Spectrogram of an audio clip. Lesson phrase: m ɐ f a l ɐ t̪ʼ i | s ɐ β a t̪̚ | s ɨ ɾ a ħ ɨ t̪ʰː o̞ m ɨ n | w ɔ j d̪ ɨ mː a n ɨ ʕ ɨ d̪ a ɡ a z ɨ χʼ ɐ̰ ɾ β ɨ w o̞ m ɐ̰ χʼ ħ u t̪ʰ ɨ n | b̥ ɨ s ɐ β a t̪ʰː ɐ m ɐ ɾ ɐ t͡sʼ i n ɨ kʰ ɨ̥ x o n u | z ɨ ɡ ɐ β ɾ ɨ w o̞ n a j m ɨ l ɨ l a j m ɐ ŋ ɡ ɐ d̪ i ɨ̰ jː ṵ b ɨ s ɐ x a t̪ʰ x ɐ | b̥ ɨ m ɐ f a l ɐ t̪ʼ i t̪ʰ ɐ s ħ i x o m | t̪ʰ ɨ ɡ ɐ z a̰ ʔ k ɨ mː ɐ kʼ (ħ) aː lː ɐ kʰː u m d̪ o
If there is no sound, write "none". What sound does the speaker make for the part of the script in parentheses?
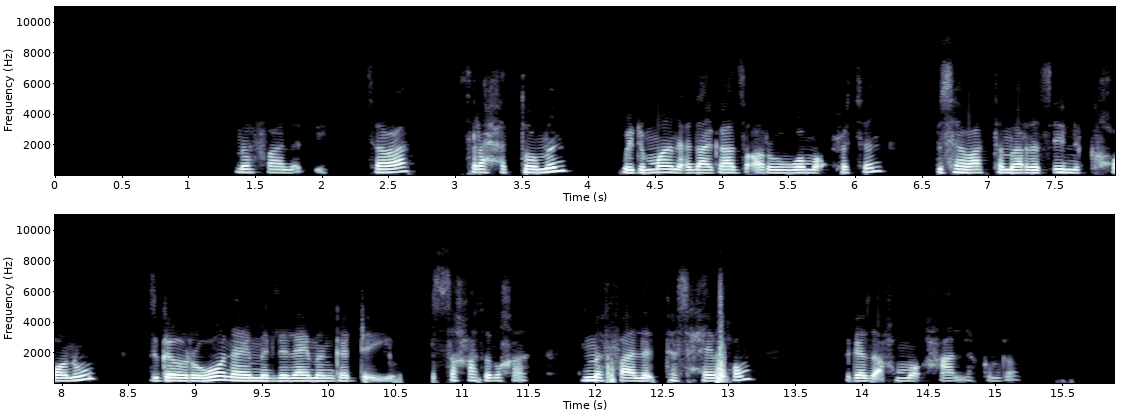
ħ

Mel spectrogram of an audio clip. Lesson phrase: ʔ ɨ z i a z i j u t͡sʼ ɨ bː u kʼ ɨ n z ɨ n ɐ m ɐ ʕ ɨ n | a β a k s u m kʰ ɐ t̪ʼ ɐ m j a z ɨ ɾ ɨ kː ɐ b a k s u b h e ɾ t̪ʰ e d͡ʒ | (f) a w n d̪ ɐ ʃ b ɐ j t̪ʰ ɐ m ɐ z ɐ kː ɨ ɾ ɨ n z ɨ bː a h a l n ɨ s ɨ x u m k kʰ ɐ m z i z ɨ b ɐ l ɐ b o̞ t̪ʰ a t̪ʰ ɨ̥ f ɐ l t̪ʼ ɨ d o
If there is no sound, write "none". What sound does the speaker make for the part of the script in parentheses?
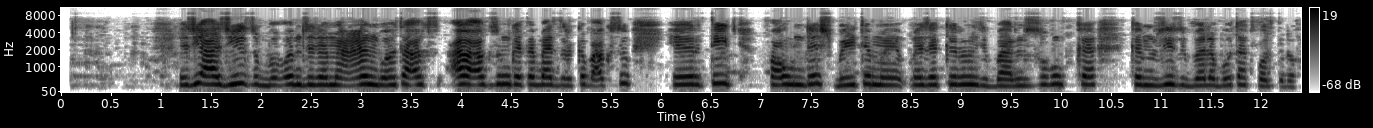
f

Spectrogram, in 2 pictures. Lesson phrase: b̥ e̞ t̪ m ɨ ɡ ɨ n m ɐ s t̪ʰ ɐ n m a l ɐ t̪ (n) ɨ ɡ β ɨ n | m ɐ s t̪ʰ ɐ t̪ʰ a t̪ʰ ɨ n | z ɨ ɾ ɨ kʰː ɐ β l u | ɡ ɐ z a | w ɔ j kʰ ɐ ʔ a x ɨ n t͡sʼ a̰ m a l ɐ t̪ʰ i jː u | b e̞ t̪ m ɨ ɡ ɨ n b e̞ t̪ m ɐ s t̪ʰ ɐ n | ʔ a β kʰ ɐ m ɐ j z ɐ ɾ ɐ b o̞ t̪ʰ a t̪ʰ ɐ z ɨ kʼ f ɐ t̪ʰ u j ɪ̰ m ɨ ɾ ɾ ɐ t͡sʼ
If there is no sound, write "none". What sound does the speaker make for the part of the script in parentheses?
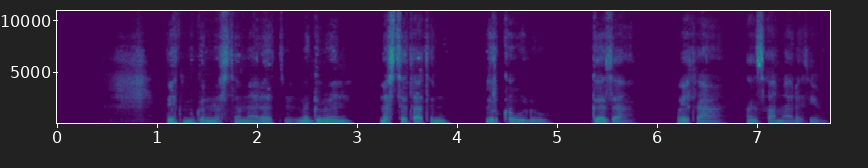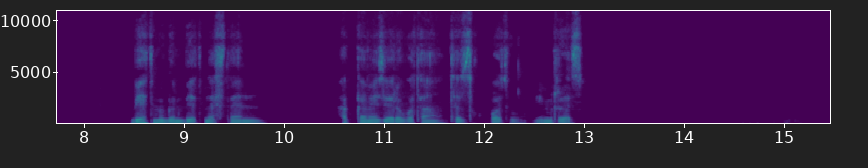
m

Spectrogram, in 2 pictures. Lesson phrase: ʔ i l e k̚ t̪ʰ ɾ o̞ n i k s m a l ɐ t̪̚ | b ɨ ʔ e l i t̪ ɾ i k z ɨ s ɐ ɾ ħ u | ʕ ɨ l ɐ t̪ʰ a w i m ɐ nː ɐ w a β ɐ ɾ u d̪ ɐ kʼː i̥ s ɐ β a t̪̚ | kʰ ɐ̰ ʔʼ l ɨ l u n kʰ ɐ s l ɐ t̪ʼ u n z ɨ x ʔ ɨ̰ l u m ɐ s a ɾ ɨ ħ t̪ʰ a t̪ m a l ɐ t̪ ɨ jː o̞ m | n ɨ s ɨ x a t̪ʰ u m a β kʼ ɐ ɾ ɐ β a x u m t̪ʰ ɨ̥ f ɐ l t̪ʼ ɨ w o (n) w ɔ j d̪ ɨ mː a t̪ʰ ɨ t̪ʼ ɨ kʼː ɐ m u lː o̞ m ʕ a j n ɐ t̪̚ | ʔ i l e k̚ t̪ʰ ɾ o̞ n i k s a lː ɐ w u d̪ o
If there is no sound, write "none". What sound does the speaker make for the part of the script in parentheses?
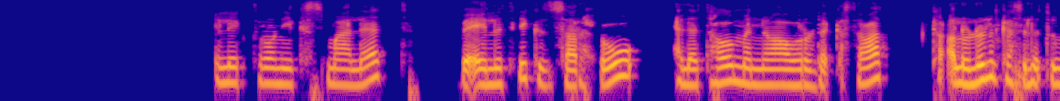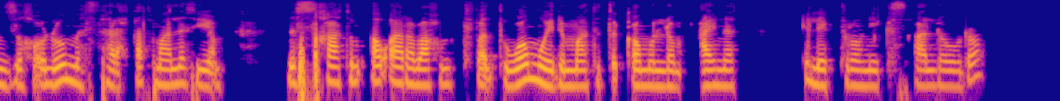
m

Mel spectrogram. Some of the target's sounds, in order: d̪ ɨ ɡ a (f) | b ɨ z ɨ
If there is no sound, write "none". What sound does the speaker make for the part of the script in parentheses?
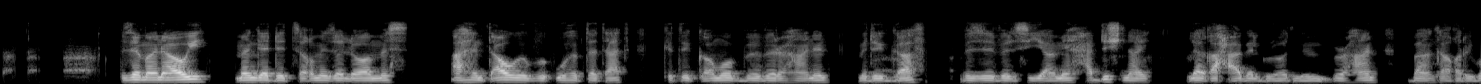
f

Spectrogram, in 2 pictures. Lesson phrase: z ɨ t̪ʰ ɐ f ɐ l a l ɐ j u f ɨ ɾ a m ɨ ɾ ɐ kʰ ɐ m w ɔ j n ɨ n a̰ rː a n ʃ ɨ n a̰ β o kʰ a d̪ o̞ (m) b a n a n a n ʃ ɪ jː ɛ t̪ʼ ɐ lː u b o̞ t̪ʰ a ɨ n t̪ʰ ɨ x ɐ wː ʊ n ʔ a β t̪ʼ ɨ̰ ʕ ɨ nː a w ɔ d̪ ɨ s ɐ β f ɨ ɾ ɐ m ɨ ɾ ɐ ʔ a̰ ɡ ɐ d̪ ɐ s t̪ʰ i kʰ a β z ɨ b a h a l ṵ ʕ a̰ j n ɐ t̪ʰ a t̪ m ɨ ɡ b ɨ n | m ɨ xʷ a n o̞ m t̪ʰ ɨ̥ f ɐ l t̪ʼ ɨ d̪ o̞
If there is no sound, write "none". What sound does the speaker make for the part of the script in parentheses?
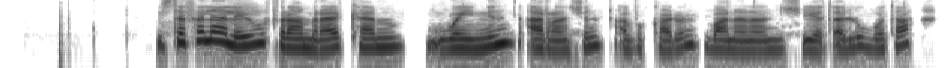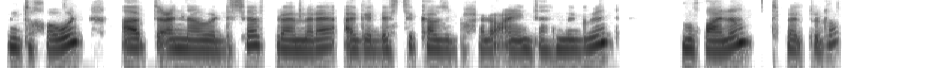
n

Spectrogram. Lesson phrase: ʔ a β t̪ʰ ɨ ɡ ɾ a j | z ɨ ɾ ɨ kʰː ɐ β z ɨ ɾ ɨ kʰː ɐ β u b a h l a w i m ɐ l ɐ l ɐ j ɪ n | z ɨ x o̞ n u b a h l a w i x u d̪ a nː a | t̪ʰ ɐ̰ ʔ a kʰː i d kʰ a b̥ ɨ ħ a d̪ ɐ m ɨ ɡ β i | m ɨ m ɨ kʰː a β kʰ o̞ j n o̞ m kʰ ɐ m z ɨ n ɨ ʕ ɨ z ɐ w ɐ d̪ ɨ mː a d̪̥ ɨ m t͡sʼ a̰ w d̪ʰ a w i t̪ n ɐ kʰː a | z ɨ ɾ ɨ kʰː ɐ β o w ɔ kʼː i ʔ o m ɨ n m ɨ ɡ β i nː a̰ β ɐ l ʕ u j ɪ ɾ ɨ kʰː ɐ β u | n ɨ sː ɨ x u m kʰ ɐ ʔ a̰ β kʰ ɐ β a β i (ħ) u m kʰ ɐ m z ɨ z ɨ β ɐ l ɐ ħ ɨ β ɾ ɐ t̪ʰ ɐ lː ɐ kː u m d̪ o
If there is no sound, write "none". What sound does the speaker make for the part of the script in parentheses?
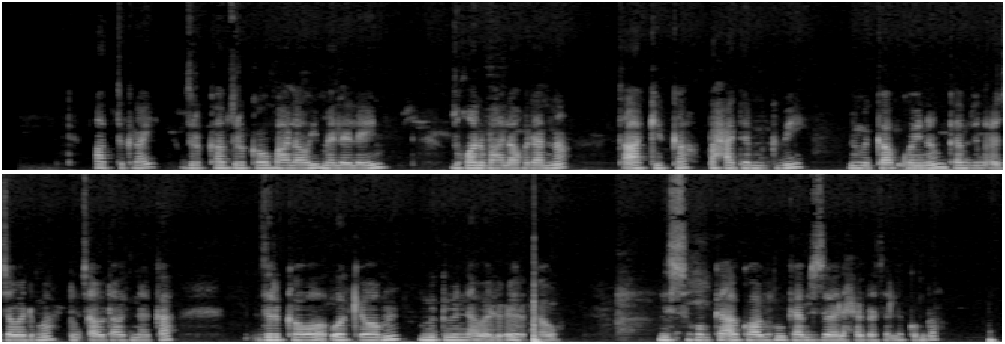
x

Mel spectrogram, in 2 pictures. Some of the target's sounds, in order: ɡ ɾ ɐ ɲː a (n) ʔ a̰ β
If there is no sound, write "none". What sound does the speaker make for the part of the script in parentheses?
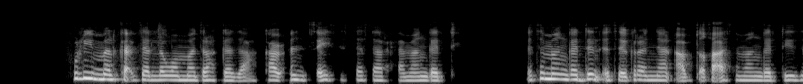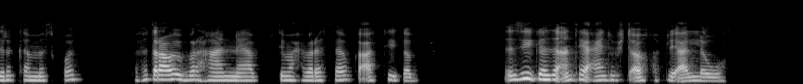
n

